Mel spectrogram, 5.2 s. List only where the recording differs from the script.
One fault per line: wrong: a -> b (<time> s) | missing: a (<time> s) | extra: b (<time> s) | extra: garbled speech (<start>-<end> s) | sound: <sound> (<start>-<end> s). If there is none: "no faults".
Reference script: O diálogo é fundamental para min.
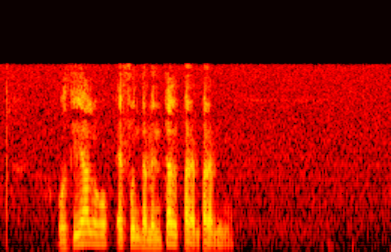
extra: para (2.7 s)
